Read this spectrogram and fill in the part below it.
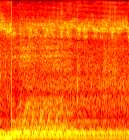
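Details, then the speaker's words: Deep, even, steady rumble with no ticks or knocks from a cheaply bought car running healthy before a parking-lot drive; it sounds good. "Oh, it sounds good too."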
